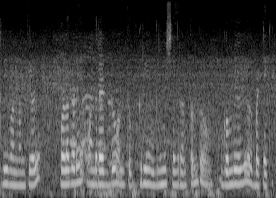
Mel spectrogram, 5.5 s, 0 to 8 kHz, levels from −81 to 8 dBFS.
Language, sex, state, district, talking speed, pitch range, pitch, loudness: Kannada, female, Karnataka, Koppal, 75 wpm, 200-220 Hz, 210 Hz, -18 LUFS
